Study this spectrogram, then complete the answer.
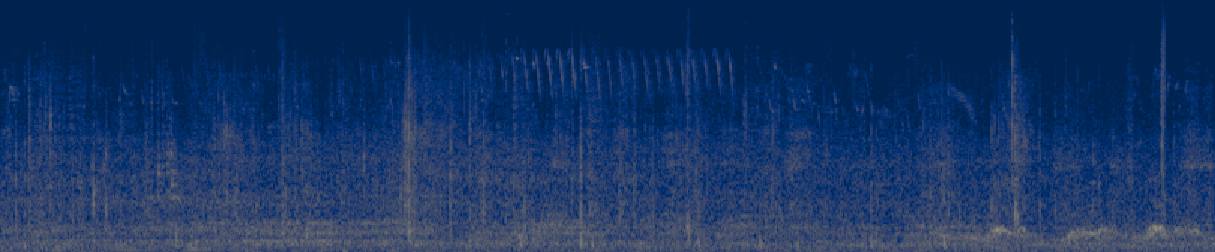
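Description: A colt moves loose around a pen, soft hoof thuds sounding now and then at a distance, with birds and cooing pigeons nearby and no voices.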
